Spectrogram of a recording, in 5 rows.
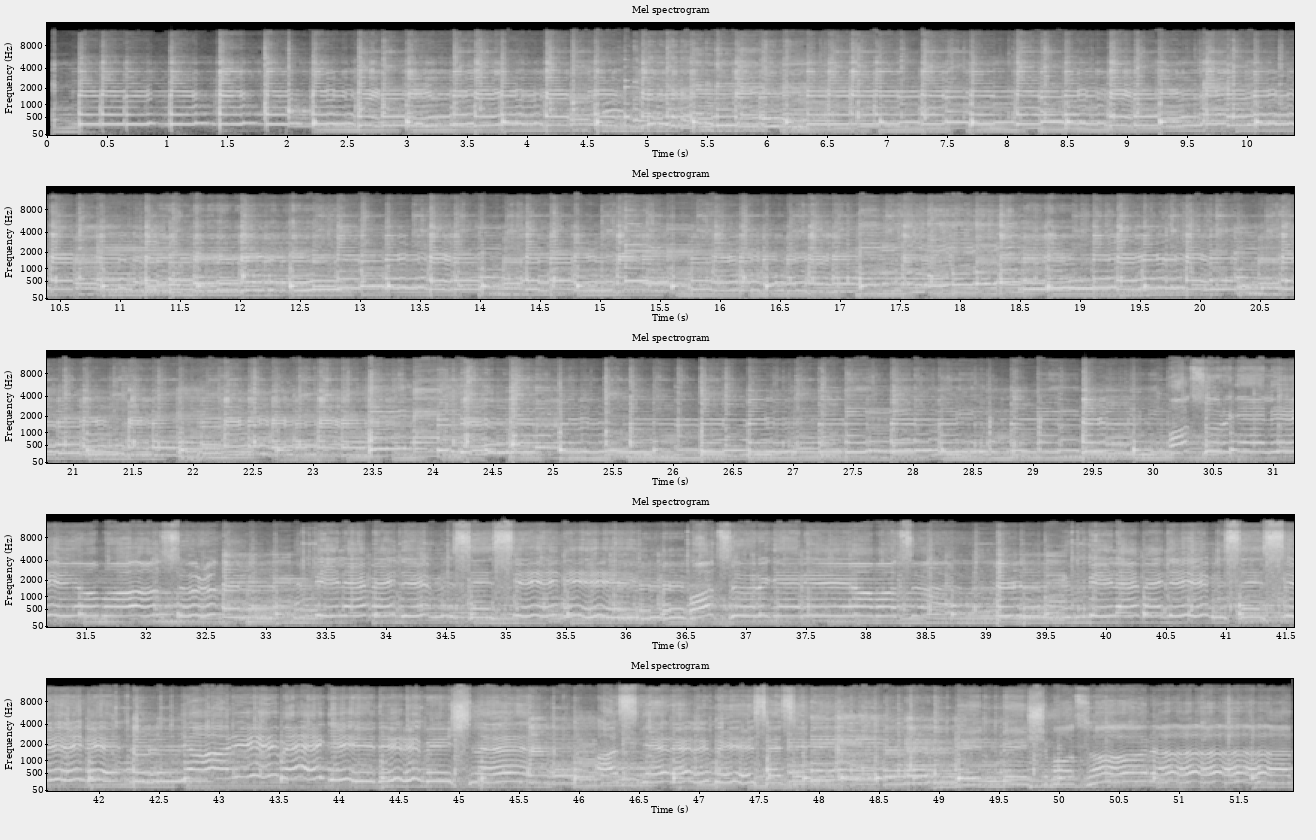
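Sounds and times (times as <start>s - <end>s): plucked lute folk dance tune: 0.0s - 51.9s
hand drum beat: 1.7s - 51.9s.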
